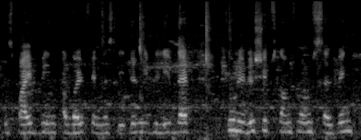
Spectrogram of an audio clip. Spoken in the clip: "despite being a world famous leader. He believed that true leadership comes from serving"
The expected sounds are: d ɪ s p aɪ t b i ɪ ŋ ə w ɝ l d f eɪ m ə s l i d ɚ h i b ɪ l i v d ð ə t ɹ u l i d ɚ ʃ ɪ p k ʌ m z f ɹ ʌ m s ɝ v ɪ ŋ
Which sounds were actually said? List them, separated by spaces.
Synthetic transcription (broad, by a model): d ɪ s p aɪ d b i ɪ ŋ ə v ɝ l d f eɪ m ə s l i d ɚ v i b ɪ l i v d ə t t u l i d ɚ ʃ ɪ p k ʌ m f ɹ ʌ m s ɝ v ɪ ŋ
